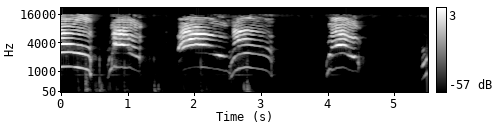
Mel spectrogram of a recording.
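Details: Hungry rescued baby kittens, two of them, angrily meow indoors while waiting for late milk: five clear, bent, high meows of varying length in quick succession, with soft clicks and taps between them.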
